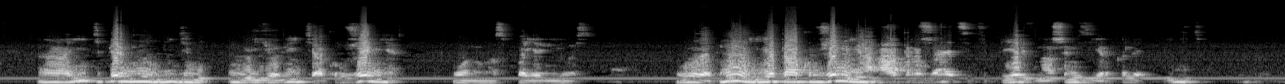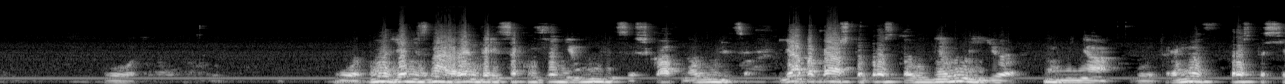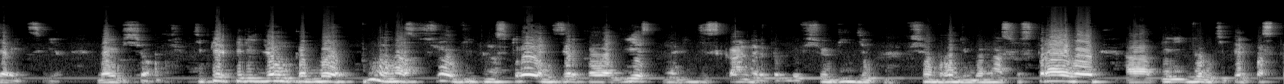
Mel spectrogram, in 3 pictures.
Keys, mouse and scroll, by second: 2.3-4.1 drag, 7.2 click, 11.0-14.2 drag, 29.5 KP_0.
